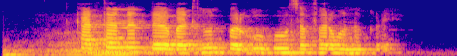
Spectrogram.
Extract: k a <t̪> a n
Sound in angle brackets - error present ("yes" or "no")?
no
